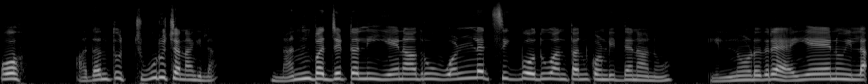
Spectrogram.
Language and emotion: Kannada, disgusted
